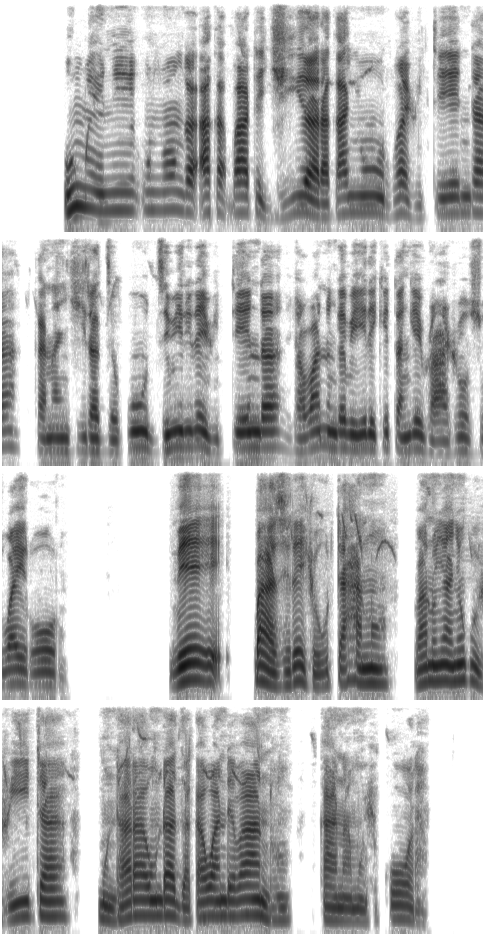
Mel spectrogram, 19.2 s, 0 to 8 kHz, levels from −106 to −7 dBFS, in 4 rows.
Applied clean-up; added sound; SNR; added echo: none; none; none; none.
